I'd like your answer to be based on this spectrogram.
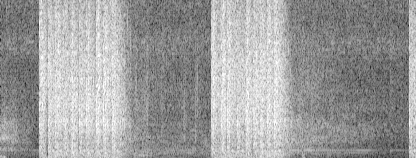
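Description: Gunfire in the video game Darkest Days, aimed at a large zombie: two long, loud sustained bursts of rapid shots, each lasting over a second and followed by a fading tail, with a third burst beginning at the end.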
